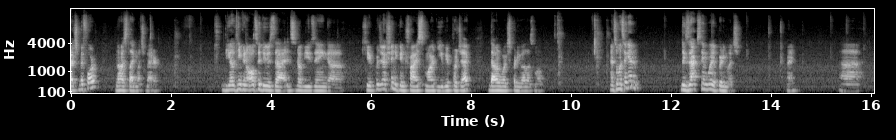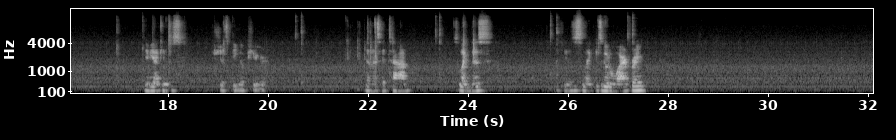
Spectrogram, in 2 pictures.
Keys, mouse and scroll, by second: 3.7 middle click, 5.2 ctrl+z, 6.5 u, 10.8 click, 11.6 middle click, 12.2-12.7 scroll up 3, 13.0-14.0 middle drag, 14.6 middle click, 15.4 Tab, 15.6-16.4 scroll down 3, 16.4 middle click, 17.0-18.1 middle drag, 18.6 alt+middle click, 19.4-19.9 scroll up 1, 20.2 shift+d, 23.2 Tab, 24.5 click, 25.3 l, 26.8 click, 27.8 z.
